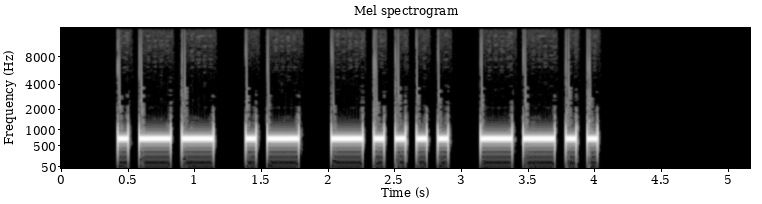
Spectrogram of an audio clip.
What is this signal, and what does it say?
Morse code, heard as a keyed tone, about 15 wpm, 700 Hz. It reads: WA6Z
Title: USA Call Signs - 4 Characters - Repeated 3x - 15wpm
